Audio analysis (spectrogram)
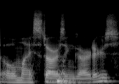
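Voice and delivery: ordinary talk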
